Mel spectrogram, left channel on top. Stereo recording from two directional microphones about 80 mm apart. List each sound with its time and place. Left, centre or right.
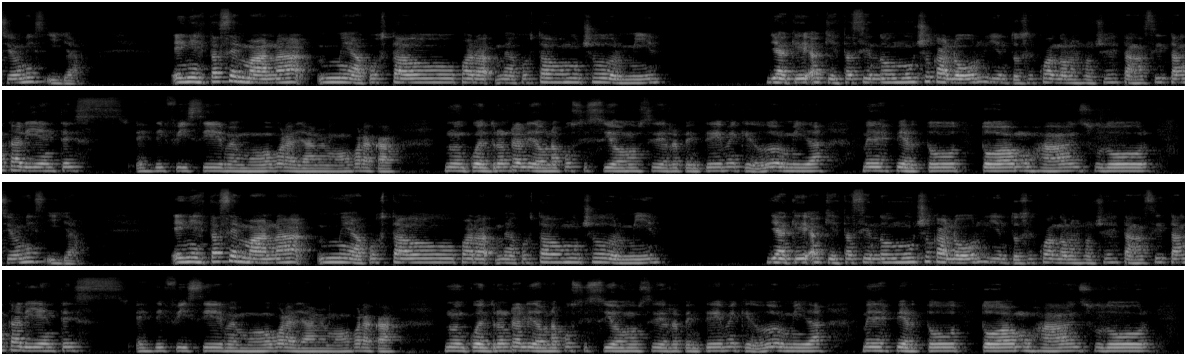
0.0 s speech: centre
7.6 s speech: centre
15.3 s speech: right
